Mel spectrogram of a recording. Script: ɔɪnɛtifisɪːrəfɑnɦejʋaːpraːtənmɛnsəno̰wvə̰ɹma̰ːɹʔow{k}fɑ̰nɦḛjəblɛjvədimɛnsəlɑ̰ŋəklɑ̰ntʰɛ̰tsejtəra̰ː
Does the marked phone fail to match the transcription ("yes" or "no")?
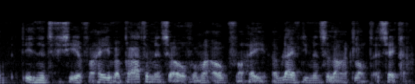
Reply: no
